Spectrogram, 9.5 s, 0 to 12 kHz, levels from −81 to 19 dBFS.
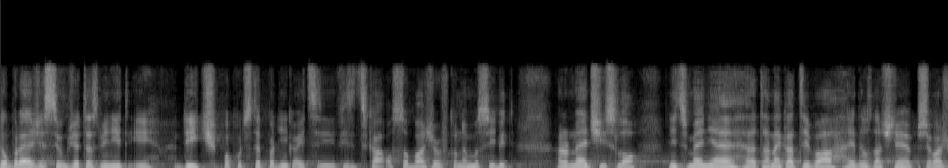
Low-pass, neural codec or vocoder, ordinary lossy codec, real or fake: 7.2 kHz; codec, 16 kHz, 0.8 kbps, ZipCodec; Opus, 64 kbps; fake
